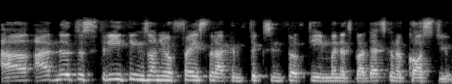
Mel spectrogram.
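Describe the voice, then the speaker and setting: A man's raised, projected voice, high in pitch and bright and sharp in tone, at a very fast pace with ordinary pitch variation. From South Africa, Cape Town. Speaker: actor and voice coach. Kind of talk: interview. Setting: live video stream.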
